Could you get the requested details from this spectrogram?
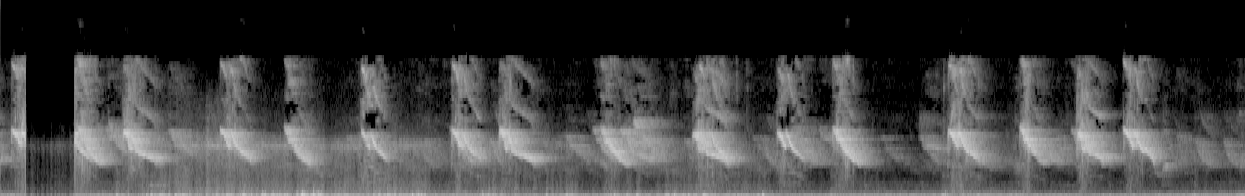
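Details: By day a female Oriental white-eye gives agitated calls said to make males sing: repeated high, squeaky downslurred notes in regular bursts, with low thudding noise in the first half.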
